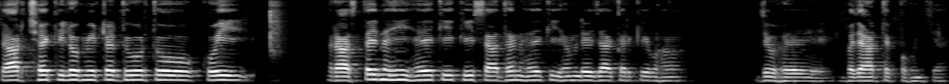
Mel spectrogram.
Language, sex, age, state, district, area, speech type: Hindi, male, 60+, Uttar Pradesh, Prayagraj, rural, spontaneous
